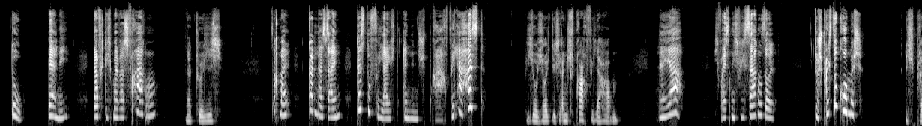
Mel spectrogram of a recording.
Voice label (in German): Trickstimmen; hoerproben hoerbuchsprecherin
